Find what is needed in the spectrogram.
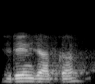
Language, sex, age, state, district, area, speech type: Hindi, male, 18-30, Bihar, Samastipur, urban, conversation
